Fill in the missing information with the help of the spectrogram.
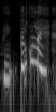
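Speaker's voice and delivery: high embarrassed no with falling end; flustered refusal. Acted. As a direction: yelp it, mortified.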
